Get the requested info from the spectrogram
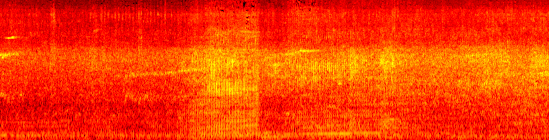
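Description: Engine noise from nearby motor traffic: a steady low hum that grows louder from about four to eight seconds in.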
